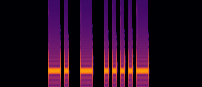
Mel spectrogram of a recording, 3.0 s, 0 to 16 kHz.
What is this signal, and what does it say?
Morse code, heard as a keyed tone, about 20 wpm, 700 Hz. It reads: NT4
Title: Common Cut Numbers - 3-Digit 20wpm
